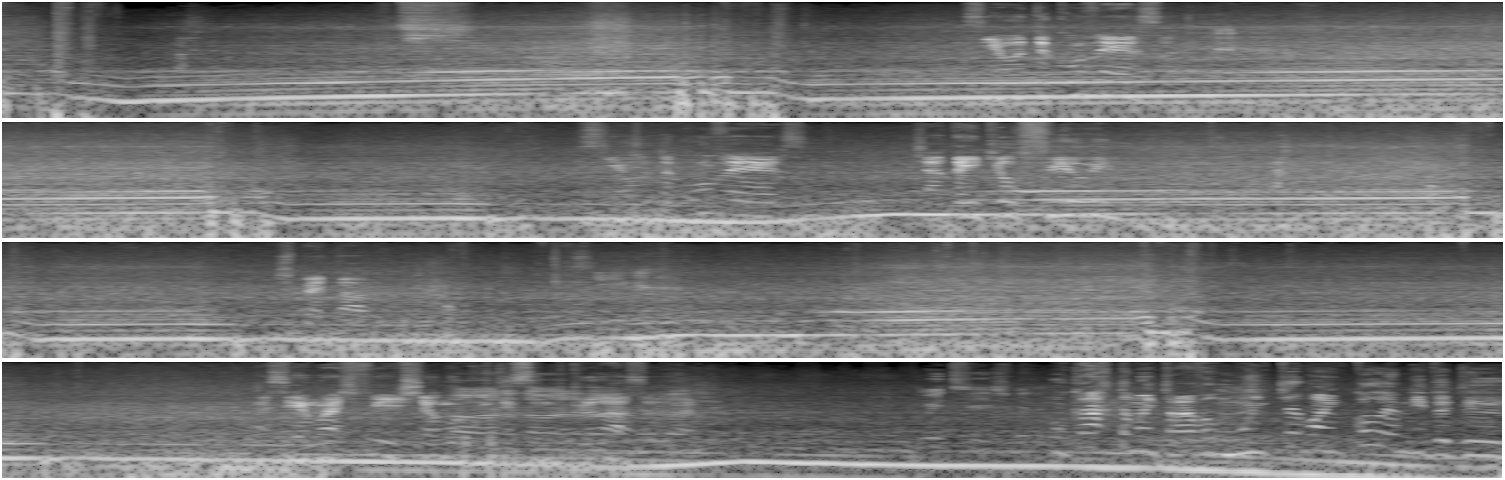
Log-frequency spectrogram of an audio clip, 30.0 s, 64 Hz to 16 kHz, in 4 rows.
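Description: Opel Corsa OPC's 1.6 turbo four-cylinder heard from inside the cabin, accelerating with its exhaust cut-out valve open ahead of the catalytic converter. The engine note climbs and drops back at each shift, several times over, then falls away to low revs near the end.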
